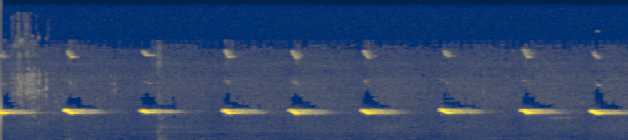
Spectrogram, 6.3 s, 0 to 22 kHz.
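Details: Wild red-flanked bluetail repeating a single high, thin whistle that trails off, given steadily about every 0.75 seconds for eight notes, with a soft click and low ambient hiss behind.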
